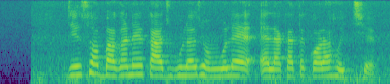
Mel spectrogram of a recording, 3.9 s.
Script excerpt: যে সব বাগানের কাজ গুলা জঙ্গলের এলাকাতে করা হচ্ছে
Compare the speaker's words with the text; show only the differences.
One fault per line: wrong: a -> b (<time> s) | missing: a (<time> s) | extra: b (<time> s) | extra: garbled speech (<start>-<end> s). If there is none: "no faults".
no faults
